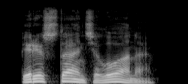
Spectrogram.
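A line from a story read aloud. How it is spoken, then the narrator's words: Deep bass voice. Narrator (Russian): пробасил я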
